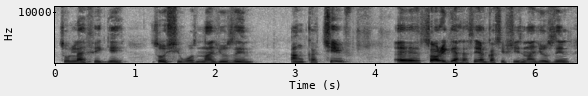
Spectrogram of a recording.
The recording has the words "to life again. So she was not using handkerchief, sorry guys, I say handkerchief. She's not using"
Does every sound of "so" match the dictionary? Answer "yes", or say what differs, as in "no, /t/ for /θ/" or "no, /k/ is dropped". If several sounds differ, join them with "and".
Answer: yes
